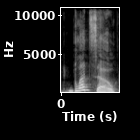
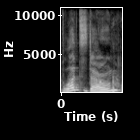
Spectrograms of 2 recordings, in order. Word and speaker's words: Bledsoe: Tempest Bledstone. – Bledsoe. Not Bloodstone.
